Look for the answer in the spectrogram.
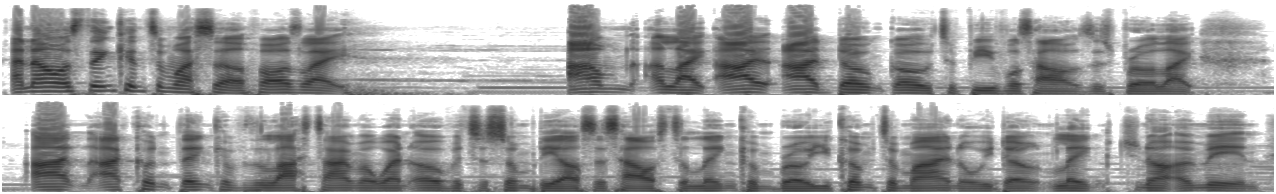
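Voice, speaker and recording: With soft music underneath, a young man from London talks fairly quickly in a low, fairly bright voice. He's a vlogger giving casual, meandering commentary full of slang, laughing under his breath every so often.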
